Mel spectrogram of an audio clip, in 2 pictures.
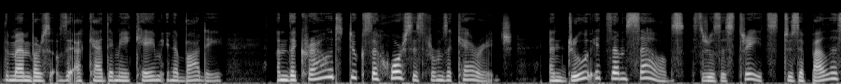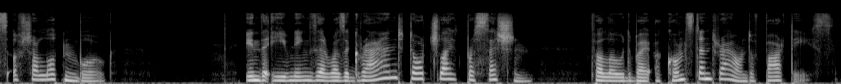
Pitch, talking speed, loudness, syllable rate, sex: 200 Hz, 165 wpm, -20 LUFS, 5.1 syllables/s, female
